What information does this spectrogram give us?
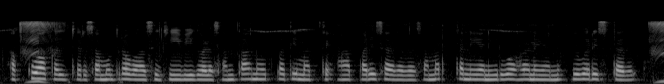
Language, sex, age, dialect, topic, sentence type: Kannada, female, 31-35, Coastal/Dakshin, agriculture, statement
